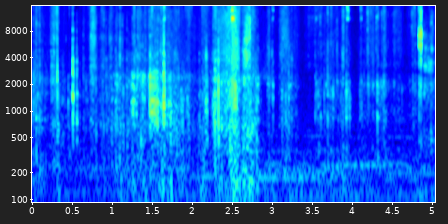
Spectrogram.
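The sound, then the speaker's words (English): Quiet rustling and scraping as a calculator is slid back into a binder pocket, with crinkly plastic handling over a few seconds and a small click near the end. “Okay, let me put it back.”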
